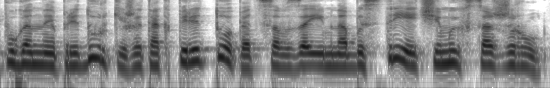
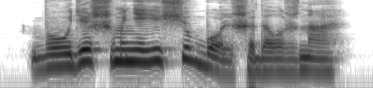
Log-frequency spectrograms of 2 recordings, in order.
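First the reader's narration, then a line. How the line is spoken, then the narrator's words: Grumbled. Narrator (Russian): Буркнул он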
